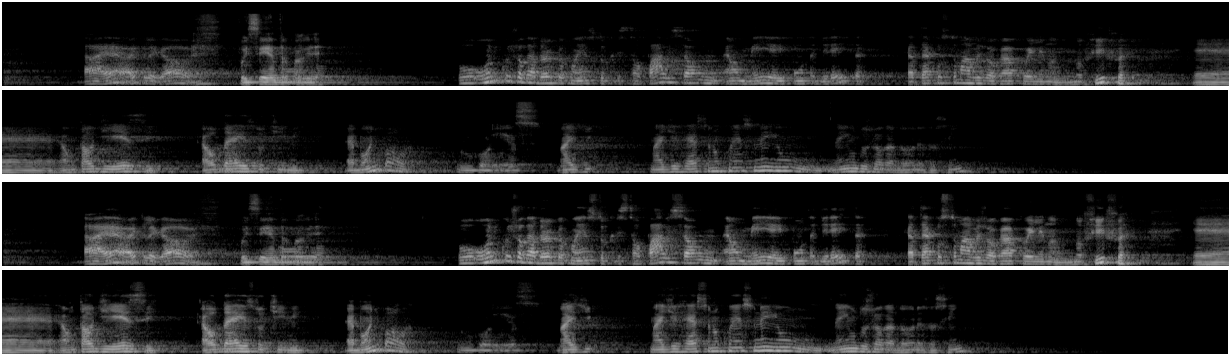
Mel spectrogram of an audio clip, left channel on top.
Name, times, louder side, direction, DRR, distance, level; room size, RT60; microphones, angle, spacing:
voice 1, 0.8-2.1 2.8-3.2 4.6-8.7 9.1-13.9 14.2-15.4 15.7-16.4 17.8-18.2 18.8-22.0, right 3 dB, 60° right, 0.7 m, -32 dB
voice 2, 2.4-3.2 14.4-14.6 16.8-17.6, left 2 dB, 40° left, 0.8 m, -33 dB
24.5 x 21.5 x 7.5 m
head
